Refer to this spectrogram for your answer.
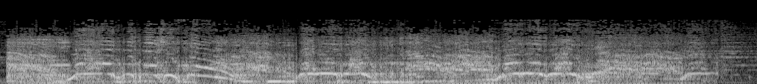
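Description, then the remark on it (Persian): A loud anti-Pakistan protest crowd in Kabul chants and shouts in unison, many voices rising and falling in repeated rhythmic calls over a constant roar of babble, fading slightly at the end. “همزمان با سفر این هیئت به پاکستان، کابل دیروز شاهد تظاهرات ضد پاکستان بود.”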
